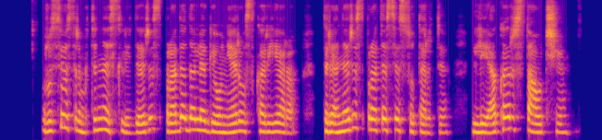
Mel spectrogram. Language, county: Lithuanian, Kaunas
